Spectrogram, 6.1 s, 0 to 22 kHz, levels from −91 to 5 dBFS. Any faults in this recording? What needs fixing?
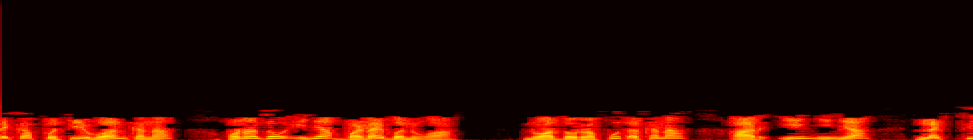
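Heavy MP3 compression damage runs through the whole speech clip. Nothing survives above 5.2 kHz, so the top end is cut off flat, and the sound has that watery, swirly quality where quieter frequency detail flickers in and out from frame to frame, with metallic chirps on s sounds and attacks smeared. That's likely the encoder running out of bits, and the damage points to a very low bitrate, something around 16 kbps. To prevent it, keep the original uncompressed or encode at a much higher bitrate.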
